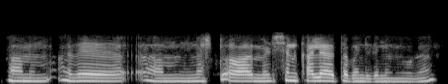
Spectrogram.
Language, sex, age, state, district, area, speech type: Kannada, male, 18-30, Karnataka, Chikkamagaluru, rural, conversation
